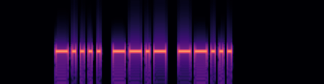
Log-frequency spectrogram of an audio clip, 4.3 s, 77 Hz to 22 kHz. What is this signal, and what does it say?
Morse code, heard as a keyed tone, about 22 wpm, 700 Hz. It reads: 6Q7
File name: practice / 22wpm / Three Letter-Number Combinations - 22wpm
